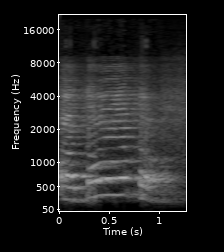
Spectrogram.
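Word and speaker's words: 弟: If you have two vowels, dapat longer and longer ang pag-pronounce. Hi, wakalimashita ka?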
